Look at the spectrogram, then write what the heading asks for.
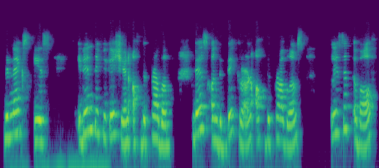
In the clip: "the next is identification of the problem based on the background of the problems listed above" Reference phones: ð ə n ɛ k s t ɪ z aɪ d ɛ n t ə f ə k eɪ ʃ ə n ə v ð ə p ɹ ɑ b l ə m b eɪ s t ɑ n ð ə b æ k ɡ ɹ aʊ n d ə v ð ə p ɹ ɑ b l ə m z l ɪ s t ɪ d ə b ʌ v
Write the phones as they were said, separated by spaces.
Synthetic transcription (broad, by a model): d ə n ɛ k s t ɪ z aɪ d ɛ n t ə f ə k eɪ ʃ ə n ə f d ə p ɹ ɑ b l ə m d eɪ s ɑ n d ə b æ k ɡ ɹ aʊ n ə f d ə p ɹ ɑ b l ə m s l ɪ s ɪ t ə b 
